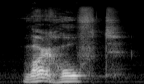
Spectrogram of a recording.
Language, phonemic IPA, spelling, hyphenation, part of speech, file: Dutch, /ˈʋɑr.ɦoːft/, warhoofd, war‧hoofd, noun, Nl-warhoofd.ogg
- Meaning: scatterbrain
